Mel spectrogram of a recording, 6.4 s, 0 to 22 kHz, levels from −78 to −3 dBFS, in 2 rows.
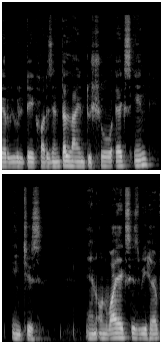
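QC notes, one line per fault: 0.00 to 1.86 s, block size mismatch (truncated): a steady buzz at about 46.9 Hz sits under the sound. The end of each block is dropped, and the buzz rate fits 1024-sample blocks. Timing and pitch stay unchanged, at 1.0x speed.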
